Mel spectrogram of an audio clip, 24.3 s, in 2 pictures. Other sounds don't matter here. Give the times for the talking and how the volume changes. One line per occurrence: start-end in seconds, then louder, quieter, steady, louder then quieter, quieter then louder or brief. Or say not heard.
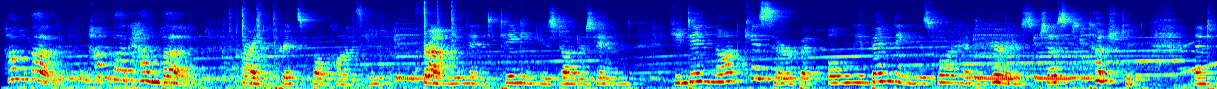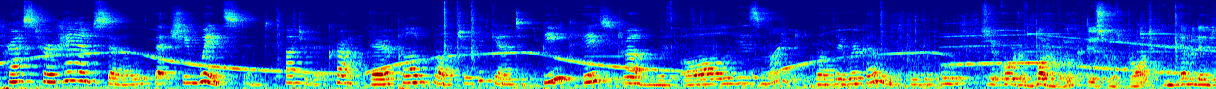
0.0-24.2 steady.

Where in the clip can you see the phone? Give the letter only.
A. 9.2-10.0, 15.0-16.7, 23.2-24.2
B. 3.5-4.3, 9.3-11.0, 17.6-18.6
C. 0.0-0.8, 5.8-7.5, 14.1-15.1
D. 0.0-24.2
B.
